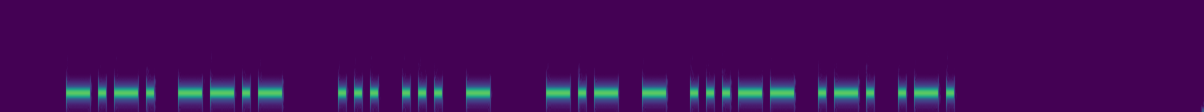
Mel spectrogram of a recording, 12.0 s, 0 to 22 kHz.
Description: Morse code, heard as a keyed tone, about 16 wpm, 700 Hz. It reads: CQ SST KT3RR
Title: K1USN SST QSO Practice - 15wpm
